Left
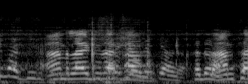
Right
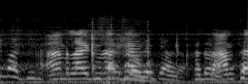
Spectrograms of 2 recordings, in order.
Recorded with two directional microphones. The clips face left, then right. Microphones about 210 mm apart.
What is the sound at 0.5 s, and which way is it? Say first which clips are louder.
Speech: left 5 dB; 35° left (ahead or behind).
